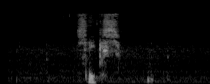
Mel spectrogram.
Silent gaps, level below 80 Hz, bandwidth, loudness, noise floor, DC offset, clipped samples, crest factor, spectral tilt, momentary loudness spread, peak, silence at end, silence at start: none; -58 dBFS; 11.5 kHz; -32 LUFS; -61 dBFS; under 0.1%; under 0.1%; 22 dB; -2.5 dB/octave; 22 LU; -16 dBFS; 0.55 s; 0.75 s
